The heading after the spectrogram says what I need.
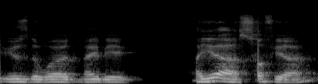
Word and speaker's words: Hagia Sophia: use the word maybe a sofia which is the greek pronunciation it means holy wisdom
